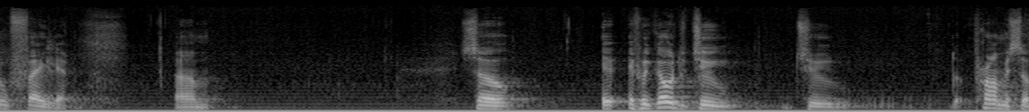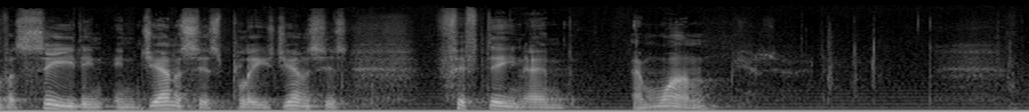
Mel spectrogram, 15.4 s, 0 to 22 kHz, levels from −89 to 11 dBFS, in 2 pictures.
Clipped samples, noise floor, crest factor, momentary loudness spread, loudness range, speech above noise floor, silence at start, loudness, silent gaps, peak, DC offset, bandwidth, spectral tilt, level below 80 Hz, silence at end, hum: under 0.1%; -59 dBFS; 22 dB; 23 LU; 7 LU; 32 dB; 0 s; -28 LUFS; none; -8 dBFS; 5%; 17.5 kHz; -4.5 dB/octave; -64 dBFS; 0.35 s; none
